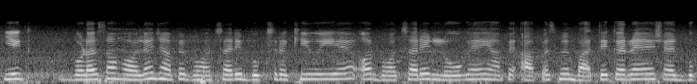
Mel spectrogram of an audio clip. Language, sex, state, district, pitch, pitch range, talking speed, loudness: Hindi, female, Chhattisgarh, Raipur, 230 Hz, 215-245 Hz, 260 wpm, -14 LUFS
